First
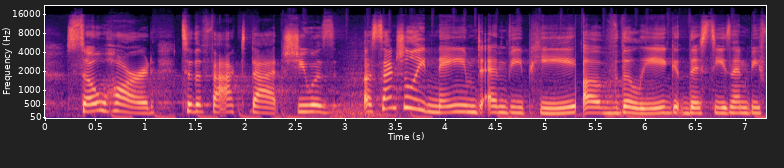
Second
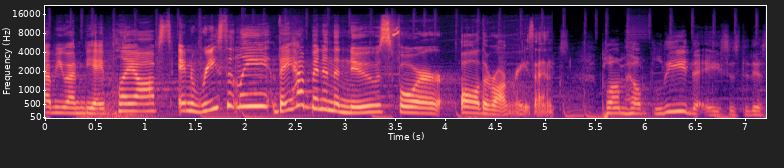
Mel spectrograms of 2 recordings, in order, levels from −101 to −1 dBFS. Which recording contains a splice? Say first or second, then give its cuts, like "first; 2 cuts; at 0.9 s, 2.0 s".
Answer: second; 1 cut; at 5.0 s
